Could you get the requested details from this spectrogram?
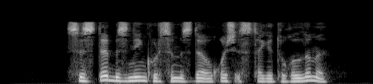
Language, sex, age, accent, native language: Uzbek, male, 18-24, Toshkent viloyati, Uzbek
